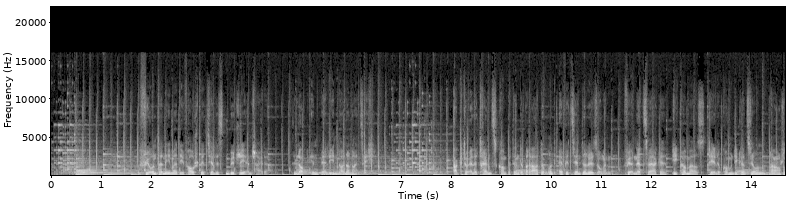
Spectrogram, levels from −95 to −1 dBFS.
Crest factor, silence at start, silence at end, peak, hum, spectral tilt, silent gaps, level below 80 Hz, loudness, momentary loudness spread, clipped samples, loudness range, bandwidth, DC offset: 16 dB; 0 s; 0 s; -4 dBFS; none; -6 dB/octave; none; -26 dBFS; -21 LUFS; 6 LU; under 0.1%; 2 LU; 13 kHz; under 0.1%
